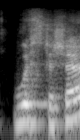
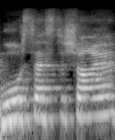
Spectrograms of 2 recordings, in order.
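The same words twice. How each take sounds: First: It is said short, with syllables dropped. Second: It is said with every syllable sounded out. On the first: The speaker calls it right. "which is the real one" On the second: The speaker calls it wrong. "just in case"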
